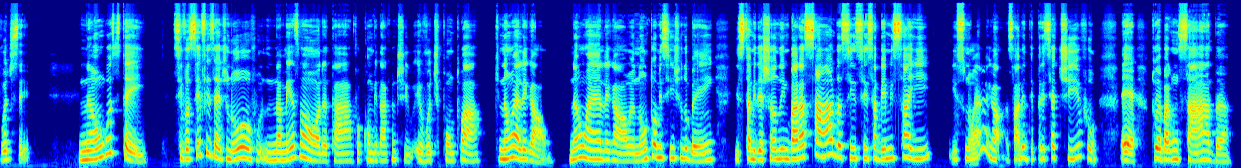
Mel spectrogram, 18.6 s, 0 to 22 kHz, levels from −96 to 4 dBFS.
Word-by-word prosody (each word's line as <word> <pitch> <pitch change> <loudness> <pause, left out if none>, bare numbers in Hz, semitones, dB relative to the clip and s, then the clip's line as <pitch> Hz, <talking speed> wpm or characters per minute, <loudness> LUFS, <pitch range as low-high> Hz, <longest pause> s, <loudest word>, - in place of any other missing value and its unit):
vou 205 +2 -4
dizer: 210 0 -3 0.7
Não 210 +5 0
gostei". 360 -2 -2 0.4
Se 240 - +1
você 225 +7 +5
fizer 310 -8 +1
de 225 +1 -6
novo", 225 -1 -1
na 195 -3 -4
mesma 250 +5 -1
hora, 180 -3 -2
tá? 180 0 -6
Vou 190 0 -14
combinar 190 -2 -8
contigo. 205 -3 -11
"Eu 190 - -7
vou 190 +1 -7
te 185 - -8
pontuar 180 -2 -5 0.2
que 230 - -9
não 225 +4 +1
é 255 - +3
legal. 220 -6 -4 0.2
Não 240 +5 -2
é 220 -1 0
legal. 200 -5 -4
Eu 175 - -7
não 185 +4 -5
estou 255 +6 -1
me 260 - +1
sentindo 250 -1 -1
bem. 180 +2 -4 0.3
Isso 195 -1 +7
está 220 - +2
me 215 - -1
deixando 225 +2 0
embaraçada, 275 +7 +5
assim, 265 -2 +2
sem 245 +1 +2
saber 225 -2 +1
me 245 +2 -2
sair". 250 0 +5 0.3
Isso 215 +3 +2
não - - -5
é - - -4
legal, 465 - -6
sabe? 255 - 0
É - - -9
depreciativo. 240 +1 -4 0.4
“É, 190 -3 +3 0.2
tu 245 - +3
é - - +4
bagunçada”. 205 -5 0
225 Hz, 175 wpm, -23 LUFS, 195-250 Hz, 0.7 s, Isso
